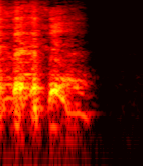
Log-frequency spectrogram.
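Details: A short burst of two or three harsh coughs that trails off, caused by a malfunctioning vagus nerve stimulator (VNS) for epilepsy, with coughing reported as severe; patient not choking; device reset attempted.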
